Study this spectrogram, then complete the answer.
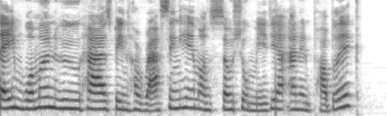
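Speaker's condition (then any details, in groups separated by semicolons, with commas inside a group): No condition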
